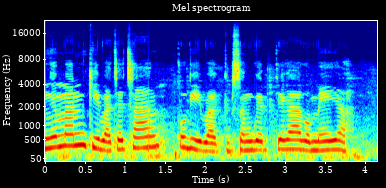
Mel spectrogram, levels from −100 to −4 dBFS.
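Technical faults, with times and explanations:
1.29 s and 2.79 s, underrun with held sample: the output buffer ran dry twice and the converter held its last value until data arrived, freezing the waveform at a fixed level for about 6 ms, then about 12 ms, lengths that fit a 256-sample and a 512-sample buffer. The speech stalls as a brief flat step rather than a hard click. Playback resumed where it stopped with essentially no audio lost, so each gap closes with only a soft edge.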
